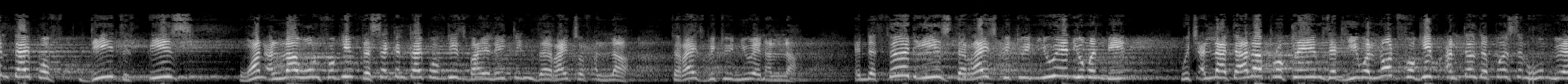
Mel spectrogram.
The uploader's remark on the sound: Jumuah lecture.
